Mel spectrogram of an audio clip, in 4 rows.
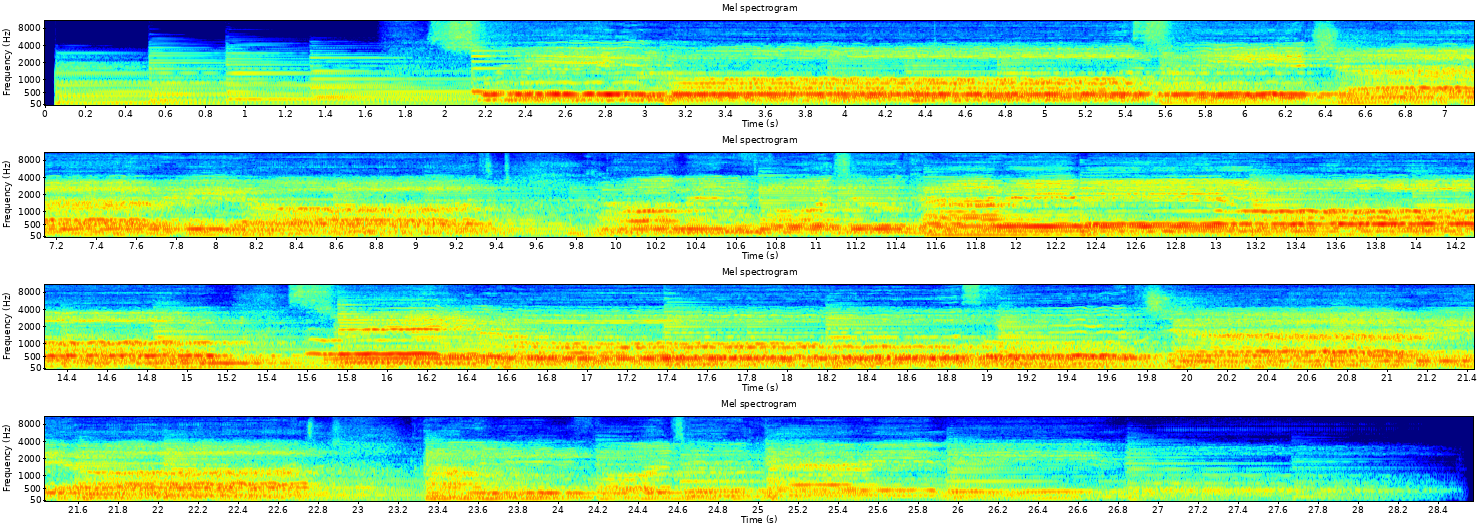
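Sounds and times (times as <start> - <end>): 
spiritual song: 0.5 - 28.5.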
